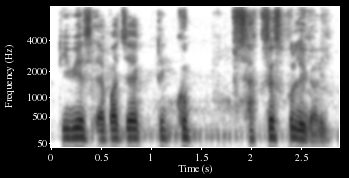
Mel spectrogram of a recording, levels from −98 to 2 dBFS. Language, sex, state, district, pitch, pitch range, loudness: Bengali, male, West Bengal, Jalpaiguri, 145 Hz, 135-155 Hz, -19 LUFS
